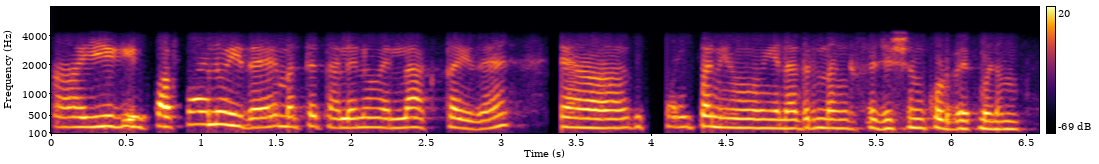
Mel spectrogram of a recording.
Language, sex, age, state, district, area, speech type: Kannada, female, 30-45, Karnataka, Gulbarga, urban, conversation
